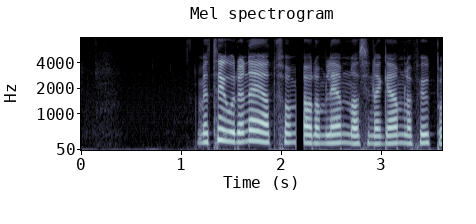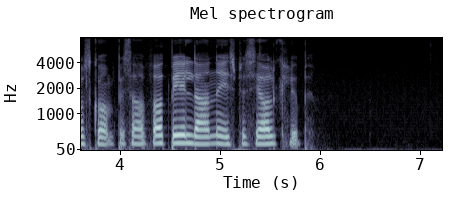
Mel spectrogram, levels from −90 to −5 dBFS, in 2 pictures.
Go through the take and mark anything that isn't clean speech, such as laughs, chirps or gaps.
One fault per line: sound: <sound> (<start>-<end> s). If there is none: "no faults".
sound: dropout (2.1-2.2 s)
